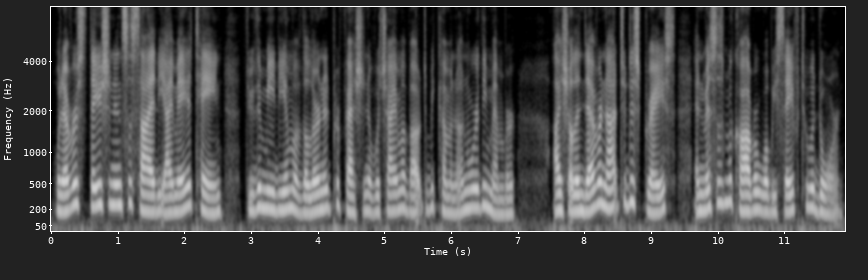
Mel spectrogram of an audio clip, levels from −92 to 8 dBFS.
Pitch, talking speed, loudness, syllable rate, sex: 195 Hz, 190 wpm, -18 LUFS, 5.8 syllables/s, female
